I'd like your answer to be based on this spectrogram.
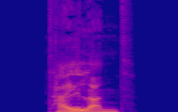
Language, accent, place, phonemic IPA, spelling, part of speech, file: German, Germany, Berlin, /ˈtaɪ̯lant/, Thailand, proper noun, De-Thailand.ogg
- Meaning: Thailand (a country in Southeast Asia)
